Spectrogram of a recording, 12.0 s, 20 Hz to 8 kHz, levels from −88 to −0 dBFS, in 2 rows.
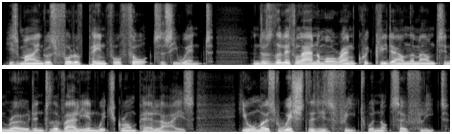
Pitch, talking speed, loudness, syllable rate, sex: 130 Hz, 190 wpm, -18 LUFS, 4.6 syllables/s, male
